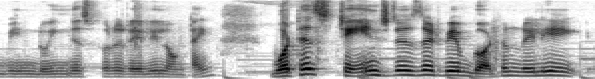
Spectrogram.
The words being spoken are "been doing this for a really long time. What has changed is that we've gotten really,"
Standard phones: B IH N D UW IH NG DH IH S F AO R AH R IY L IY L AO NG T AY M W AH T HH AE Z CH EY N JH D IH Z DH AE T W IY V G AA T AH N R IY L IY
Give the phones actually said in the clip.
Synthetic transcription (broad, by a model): B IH N D UW IH NG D IH S F AO R AH R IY L IY L AO NG T AY M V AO T HH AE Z CH EY N JH D IH Z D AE T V IY V G AA T AH N R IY L IY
